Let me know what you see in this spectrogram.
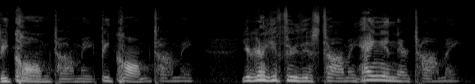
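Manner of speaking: very quiet, hushed, mumbled half-whisper. Retelling how a dad kept calming Tommy, in retold half-whispered mumbling. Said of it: "he just kept kind of whispering and mumbling".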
